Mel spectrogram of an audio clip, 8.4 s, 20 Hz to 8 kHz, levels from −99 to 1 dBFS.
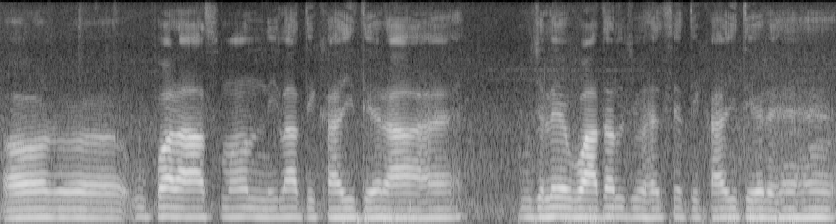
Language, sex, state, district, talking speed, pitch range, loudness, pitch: Hindi, male, Bihar, Katihar, 120 wpm, 115-120 Hz, -19 LUFS, 115 Hz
